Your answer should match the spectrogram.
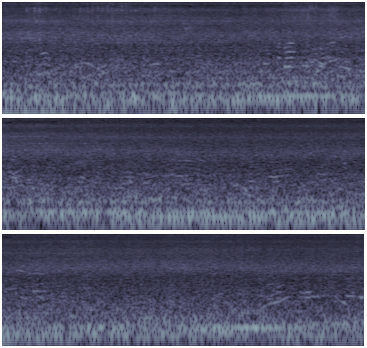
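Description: Many motor scooter and motorcycle engines running at low speed together, making a steady low hum, with people's voices mixed in.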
